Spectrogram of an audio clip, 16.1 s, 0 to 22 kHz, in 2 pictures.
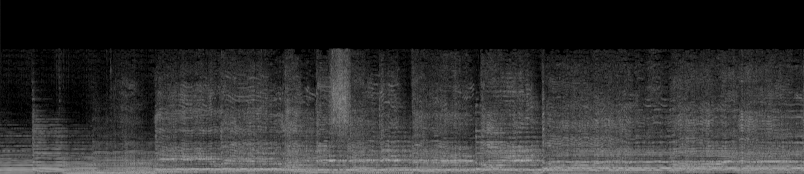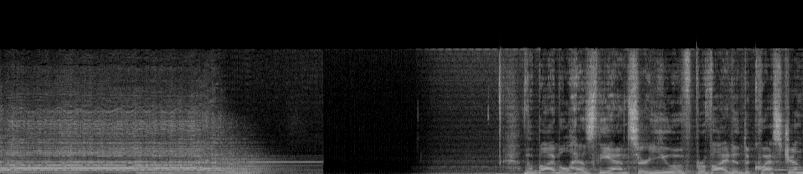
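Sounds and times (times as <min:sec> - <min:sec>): piano accompaniment: 0:00.0 - 0:11.3
choir singing gospel song: 0:01.0 - 0:10.8.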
